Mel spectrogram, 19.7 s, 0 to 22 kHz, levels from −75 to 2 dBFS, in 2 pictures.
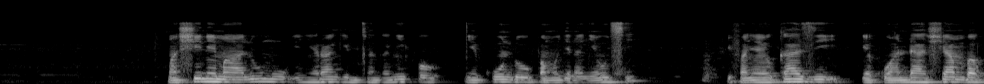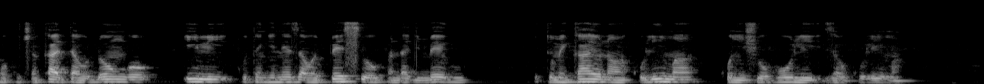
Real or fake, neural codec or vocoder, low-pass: real; none; 7.2 kHz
